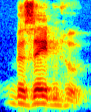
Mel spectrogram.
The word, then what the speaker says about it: Bezuidenhout: Christian, how do you pronounce his last name? Bezadenhout.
